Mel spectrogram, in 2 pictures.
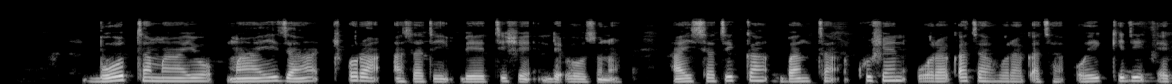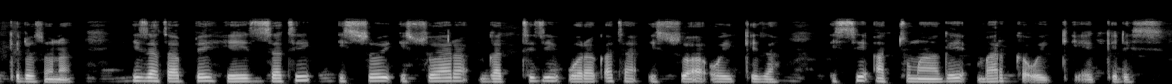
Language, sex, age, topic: Gamo, male, 18-24, government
